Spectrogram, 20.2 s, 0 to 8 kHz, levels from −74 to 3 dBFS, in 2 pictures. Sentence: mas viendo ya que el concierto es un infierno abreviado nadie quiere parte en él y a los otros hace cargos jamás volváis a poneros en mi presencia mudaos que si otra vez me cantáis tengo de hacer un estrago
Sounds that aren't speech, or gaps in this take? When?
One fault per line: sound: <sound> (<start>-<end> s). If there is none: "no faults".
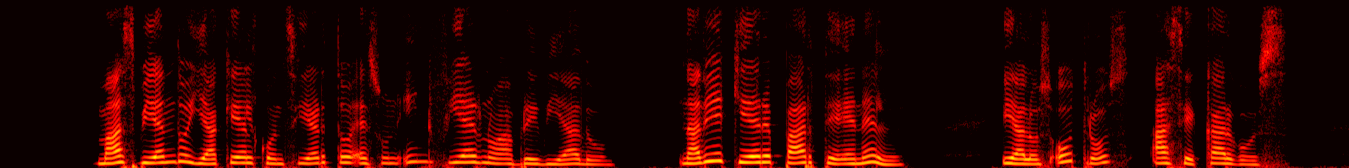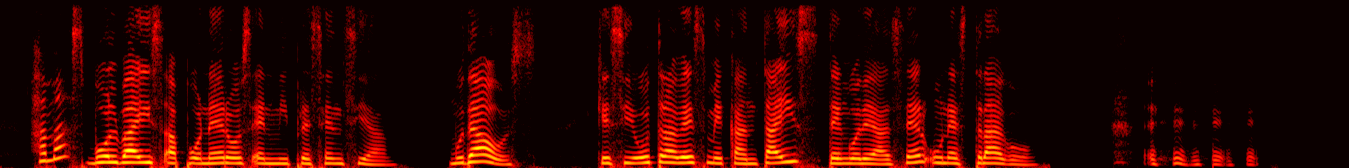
sound: laugh (18.4-19.6 s)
